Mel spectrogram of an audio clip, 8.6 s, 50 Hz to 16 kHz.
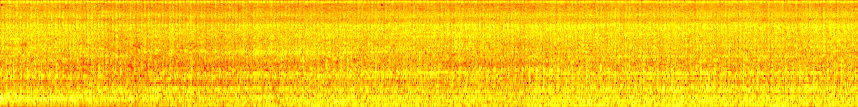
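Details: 1.6 8-valve petrol engine idling with a loose, uneven ticking knock over a busy hiss; the owner reports a knock at idle, sometimes on adding throttle at start-up, with the cause not yet found.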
